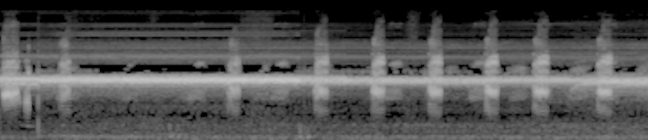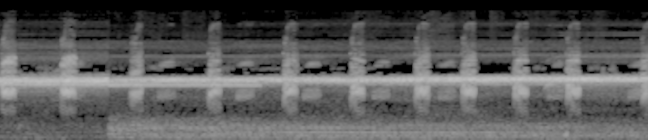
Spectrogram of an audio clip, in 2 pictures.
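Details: A squirrel tree frog in Florida gives its mating call, short raspy calls in a quick steady series over a constant high insect drone.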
